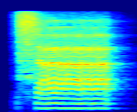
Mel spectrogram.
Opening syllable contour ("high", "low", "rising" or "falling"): low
